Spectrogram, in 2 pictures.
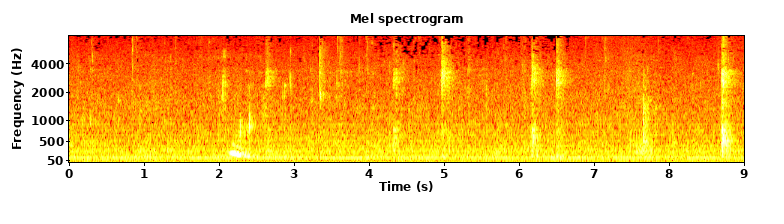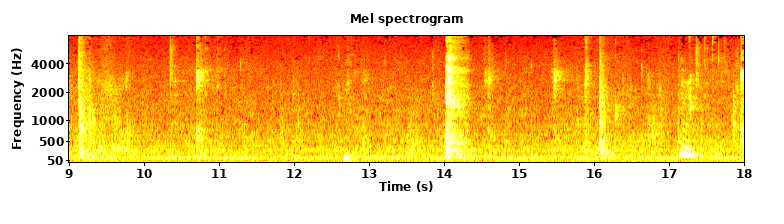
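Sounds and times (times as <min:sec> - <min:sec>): wet chewing mouth smacks: 0:00.2 - 0:07.3, 0:09.7 - 0:18.0.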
